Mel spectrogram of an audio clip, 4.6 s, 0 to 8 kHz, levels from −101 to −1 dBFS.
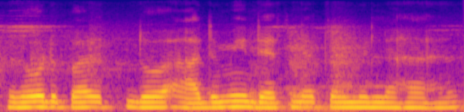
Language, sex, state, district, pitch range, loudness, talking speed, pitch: Hindi, male, Bihar, Patna, 135-140 Hz, -15 LUFS, 130 wpm, 140 Hz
